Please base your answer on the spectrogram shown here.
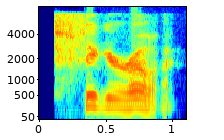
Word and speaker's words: Figueroa: Next, we want to go get Figueroa. That's the California pronunciation.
